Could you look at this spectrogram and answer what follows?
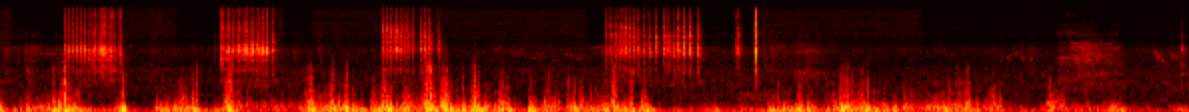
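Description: An open-ended ratchet wrench with interchangeable heads works in short bursts, quick rasping clicks repeating in several strokes over a low, busy mechanical clatter, close and fairly loud.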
